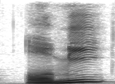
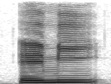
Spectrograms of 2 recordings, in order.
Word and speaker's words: 어미: 즉, 뜻기다, 어미, 아비, 죽이다, 속이다를 띠끼다, 애미, 애비, 쥐기다, 쇠기다 라고 발음하면 안 된다는 거야.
